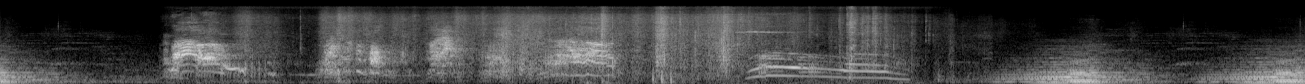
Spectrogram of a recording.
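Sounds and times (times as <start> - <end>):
child making cat-fight cries: 1.6 - 4.8, 5.4 - 6.2, 7.4 - 9.2.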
